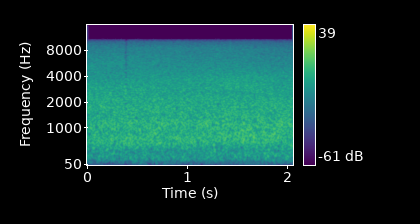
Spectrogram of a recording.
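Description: A flooded river running about 16 feet above its normal level, a steady, loud broadband roar of rushing water that stays constant throughout with no voices.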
